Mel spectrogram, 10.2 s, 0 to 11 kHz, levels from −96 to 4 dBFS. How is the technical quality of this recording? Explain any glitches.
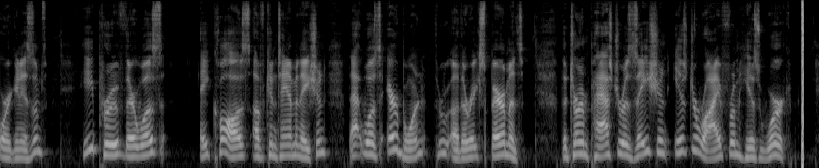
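The recording has one clear glitch, near the end of the clip. At about 10.03 s there is a very short burst of very loud static with abrupt edges, the signature of file tags played as audio. A block of metadata, here the compressed data of an embedded cover picture, has been read by the player as if it were sample values. Because compressed bytes are essentially random, they decode to very loud white noise, heard as a sharp, harsh click-like crack.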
